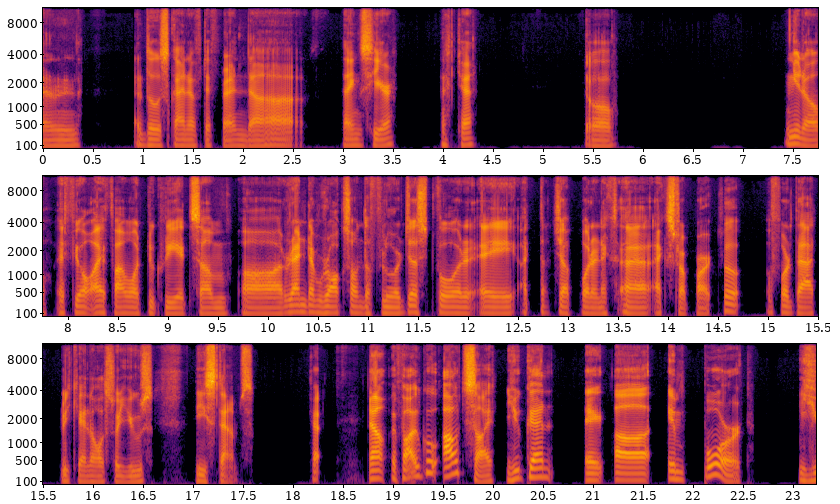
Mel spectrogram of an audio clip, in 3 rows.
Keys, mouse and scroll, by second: 3.2 alt+click, 9.6 alt+right click, 11.4 alt+click, 12.0 alt+middle click, 12.5 alt+right click.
